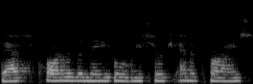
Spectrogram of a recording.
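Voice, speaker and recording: A woman speaks quietly at a moderate pace. Her tone is dark and mellow, and somewhat breathy. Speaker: navy small business official. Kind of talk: presentation. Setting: video call from home.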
